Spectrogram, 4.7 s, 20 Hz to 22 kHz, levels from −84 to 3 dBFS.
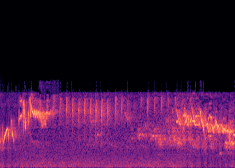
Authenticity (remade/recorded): recorded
